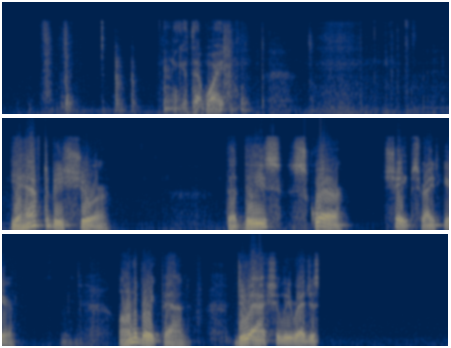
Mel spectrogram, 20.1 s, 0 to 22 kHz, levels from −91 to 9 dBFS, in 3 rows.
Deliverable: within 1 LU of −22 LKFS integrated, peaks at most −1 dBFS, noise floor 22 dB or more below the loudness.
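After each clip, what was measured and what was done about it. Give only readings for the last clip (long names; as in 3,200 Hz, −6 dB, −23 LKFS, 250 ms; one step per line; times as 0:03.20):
share of clipped samples 1.4%; peaks flattened at −23.0 dBFS; number of dropouts 3; longest dropout 3.6 ms; integrated loudness −32.0 LKFS; sample peak −23.0 dBFS; target loudness −22.0 LKFS
→ clipped peaks rebuilt −23 dBFS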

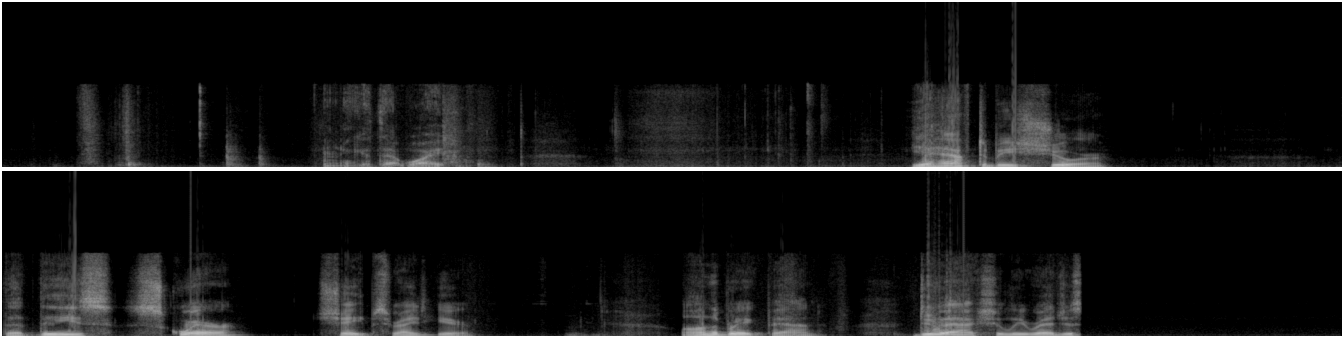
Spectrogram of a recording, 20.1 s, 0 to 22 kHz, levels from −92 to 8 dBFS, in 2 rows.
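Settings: share of clipped samples 0.0%; number of dropouts 3; longest dropout 3.6 ms
→ repair the gap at 0:07.75/0:11.47/0:17.27, 3.6 ms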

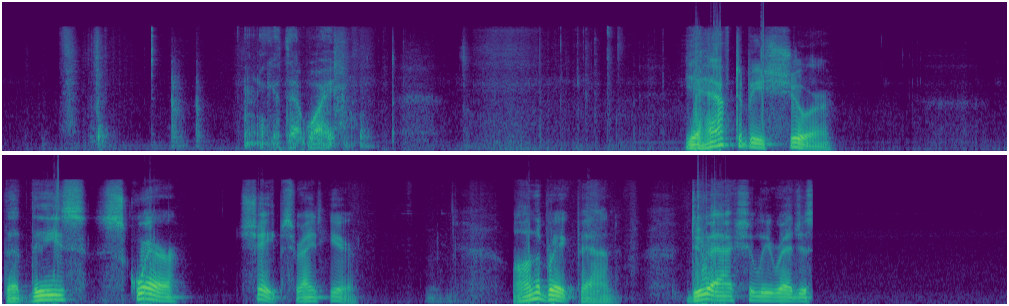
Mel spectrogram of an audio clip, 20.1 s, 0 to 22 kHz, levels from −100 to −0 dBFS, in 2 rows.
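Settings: number of dropouts 0; integrated loudness −30.0 LKFS; sample peak −14.0 dBFS; target loudness −22.0 LKFS
→ level +8 dB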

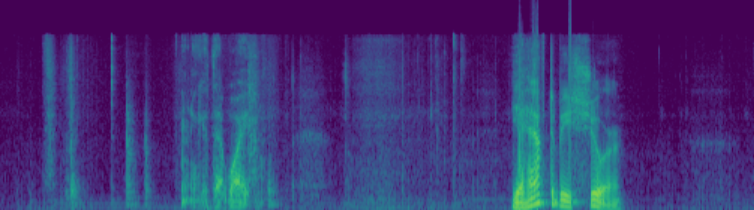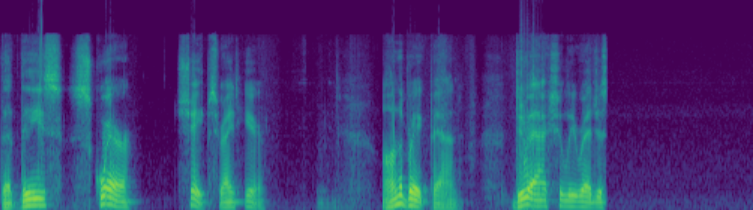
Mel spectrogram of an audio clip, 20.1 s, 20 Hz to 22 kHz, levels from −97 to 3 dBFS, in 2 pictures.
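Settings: integrated loudness −22.5 LKFS; sample peak −6.0 dBFS; background noise floor −73 dBFS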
